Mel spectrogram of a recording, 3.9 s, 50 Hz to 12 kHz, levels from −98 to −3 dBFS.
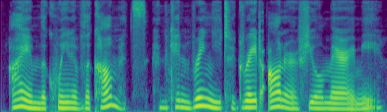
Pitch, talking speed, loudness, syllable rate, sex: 185 Hz, 295 wpm, -18 LUFS, 6.2 syllables/s, female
